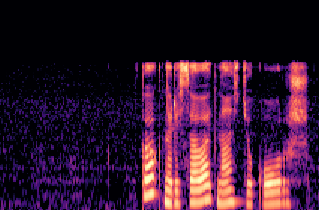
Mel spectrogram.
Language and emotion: Russian, sad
